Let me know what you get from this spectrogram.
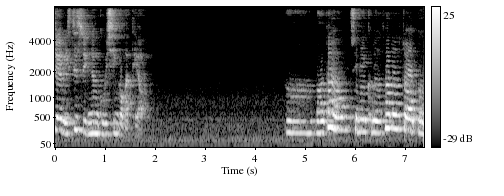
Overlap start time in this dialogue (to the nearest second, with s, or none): none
